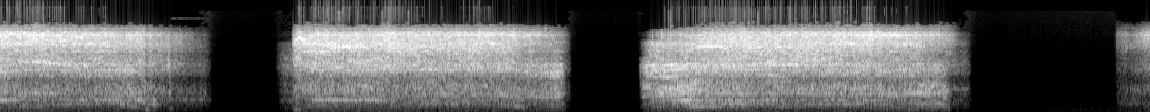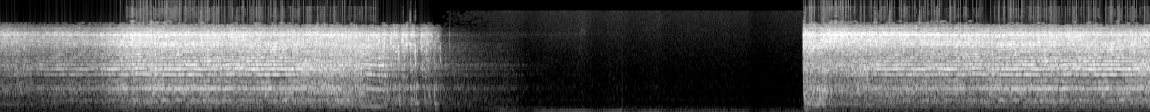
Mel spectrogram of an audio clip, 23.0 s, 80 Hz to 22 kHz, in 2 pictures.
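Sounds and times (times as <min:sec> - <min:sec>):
cartoon sea monster roars: 0:06.4 - 0:09.7, 0:11.3 - 0:15.8, 0:19.6 - 0:23.0.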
